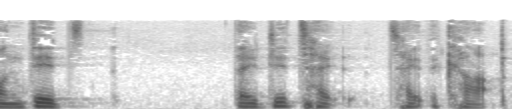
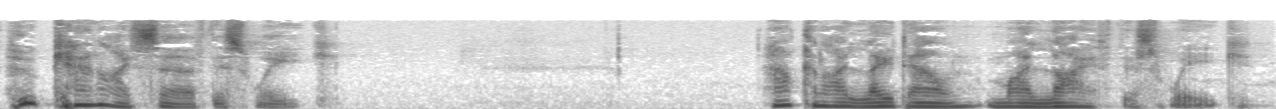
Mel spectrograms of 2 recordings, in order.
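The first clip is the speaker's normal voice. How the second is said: reflective prayer. Acted. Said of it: "So maybe just close your eyes. Just maybe just think".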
